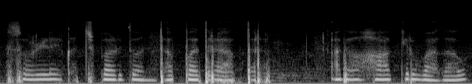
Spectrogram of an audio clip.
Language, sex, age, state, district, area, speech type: Kannada, female, 18-30, Karnataka, Gadag, rural, spontaneous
